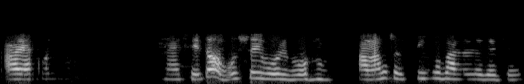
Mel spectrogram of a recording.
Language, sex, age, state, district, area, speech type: Bengali, female, 18-30, West Bengal, Cooch Behar, rural, conversation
